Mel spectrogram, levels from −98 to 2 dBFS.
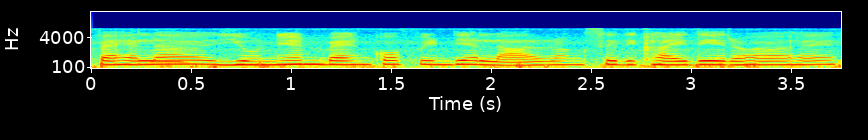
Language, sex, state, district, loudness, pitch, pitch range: Hindi, female, Chhattisgarh, Raipur, -13 LUFS, 235 Hz, 225-245 Hz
